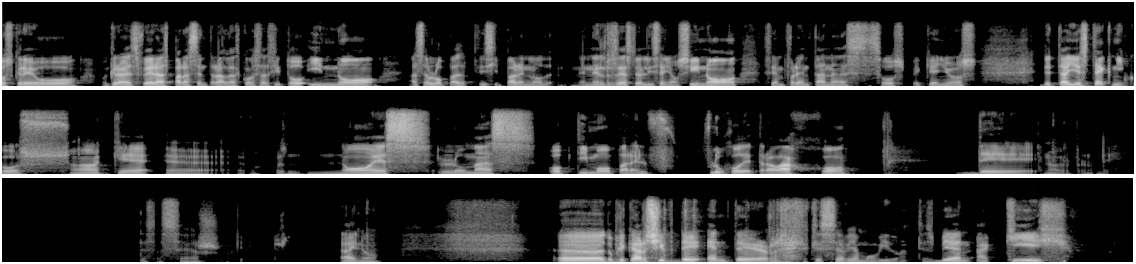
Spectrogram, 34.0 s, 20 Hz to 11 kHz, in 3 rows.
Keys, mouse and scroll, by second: 7.5-8.6 middle drag, 8.6-10.1 right drag, 10.1 KP_3, 11.8 g, 13.8-15.5 drag, 14.2 middle click, 15.5 middle click, 16.0-18.4 drag, 18.4-19.5 right drag, 20.1 shift+d, 21.6-24.1 drag, 24.1 ctrl+z, 24.9-28.4 drag, 28.4 ctrl+z, 29.1 shift+d, 31.0-33.6 drag.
